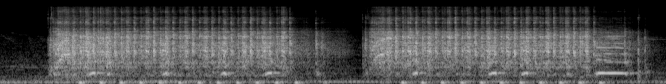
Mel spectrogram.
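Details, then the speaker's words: Honda Supra Fit motorcycle with a no-start complaint, partly dismantled, cranked with two starter bursts of about 2.5 s at a steady ~4 beats/s that never catch; cranking no-start, ignition fault suspected and spark plug to be checked next. "Suprafit dengan kendala mogok, kita akan cek ya. Oke, kita coba hidupkan ya."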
